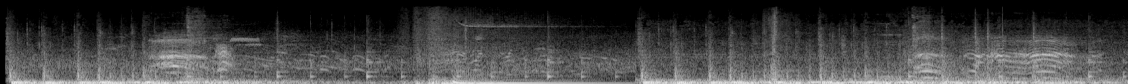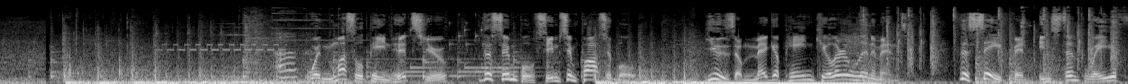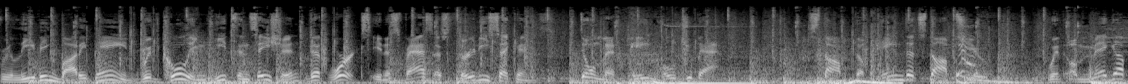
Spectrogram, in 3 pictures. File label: Filipino English; OMEGA PAIN KILLER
